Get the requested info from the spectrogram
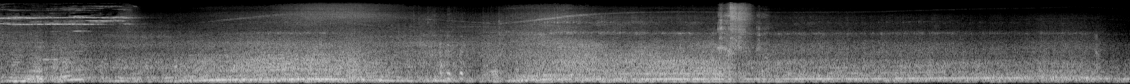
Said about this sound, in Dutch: Wacht even, er komt een auto aan? Een moment.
